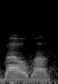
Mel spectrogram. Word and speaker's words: baobab: Baobab. Let me pronounce it correctly.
